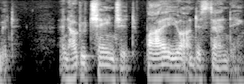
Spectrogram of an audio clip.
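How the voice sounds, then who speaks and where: A man with a German accent at a fairly slow pace. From Germany. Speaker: seminar leader and online course instructor. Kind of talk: course introduction.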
